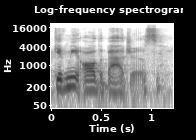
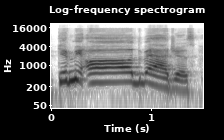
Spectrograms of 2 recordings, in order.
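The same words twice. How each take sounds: First: Said in the usual way. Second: Louder and higher, gleefully greedy; excited shout. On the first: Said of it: "I'm like". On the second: Pretend. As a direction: demand the badges like a thrilled kid. Playful repeat of her wish.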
